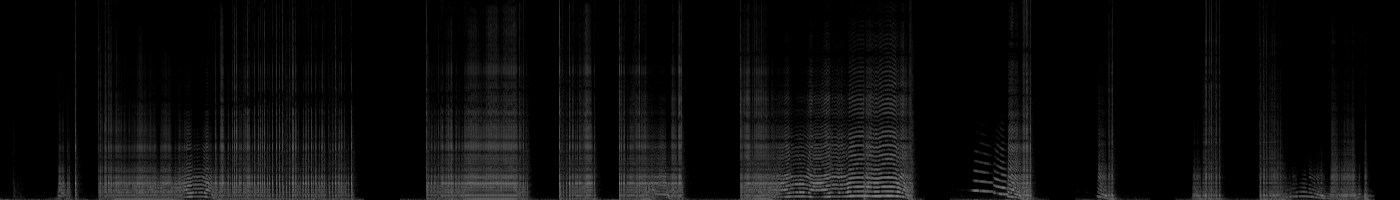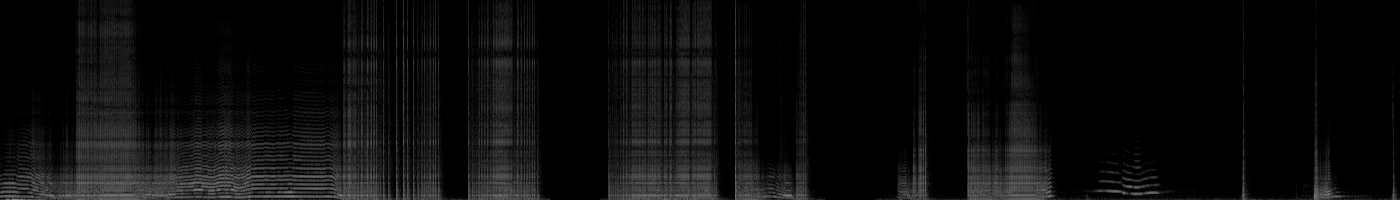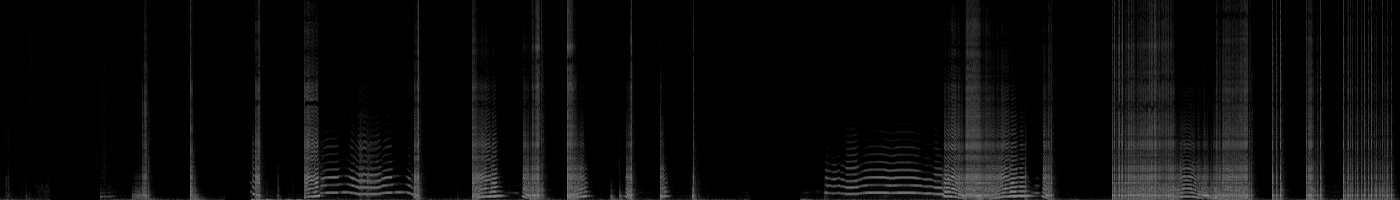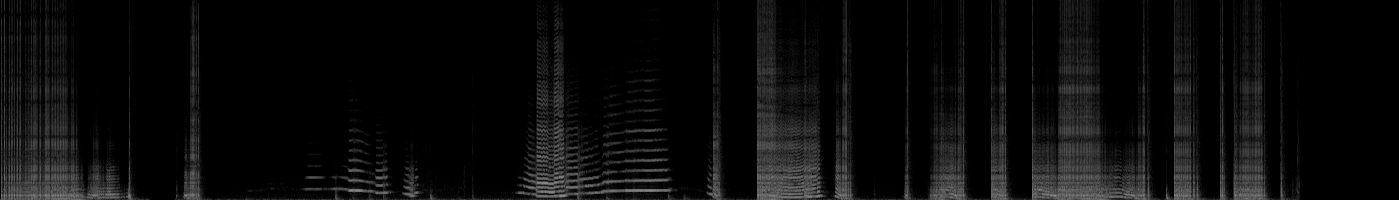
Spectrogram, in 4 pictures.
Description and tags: Squeaky creaking door
I closed my door a few times and recorded the noise it was making.
field-recording, old, open, wood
